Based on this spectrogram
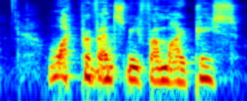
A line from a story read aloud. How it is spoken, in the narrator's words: roared Garthur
